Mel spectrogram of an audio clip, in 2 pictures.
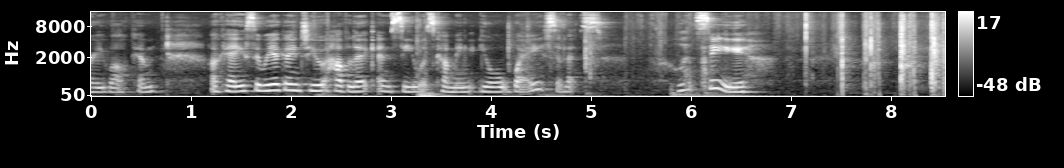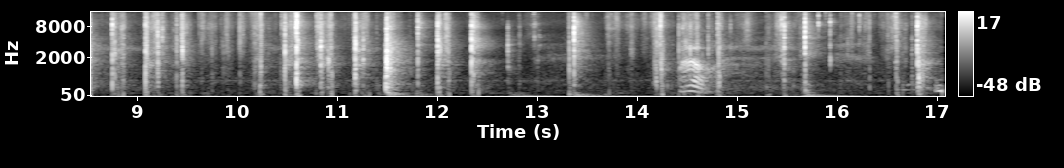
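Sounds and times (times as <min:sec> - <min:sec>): cards being shuffled: 0:07.0 - 0:17.0.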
